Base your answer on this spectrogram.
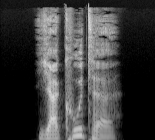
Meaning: Yakut (man from Yakutia or of Yakut origin)
- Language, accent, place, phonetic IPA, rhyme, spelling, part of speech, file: German, Germany, Berlin, [jaˈkuːtə], -uːtə, Jakute, noun, De-Jakute.ogg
